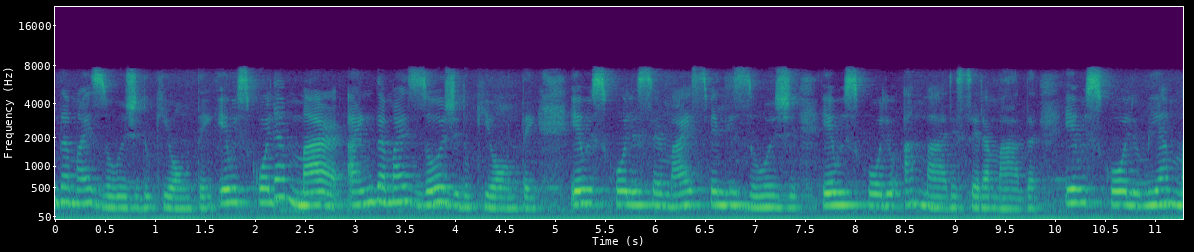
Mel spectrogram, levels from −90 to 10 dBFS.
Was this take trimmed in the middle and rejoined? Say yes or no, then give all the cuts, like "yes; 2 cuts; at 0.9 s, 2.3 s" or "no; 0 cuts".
yes; 1 cut; at 2.2 s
